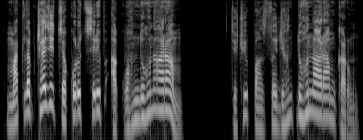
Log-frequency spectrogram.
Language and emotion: Kashmiri, surprised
